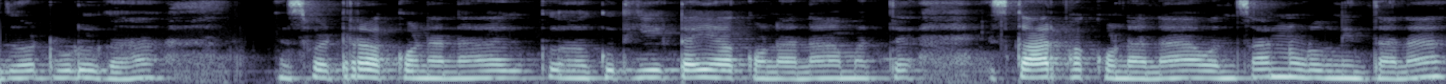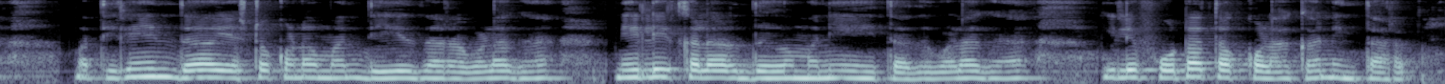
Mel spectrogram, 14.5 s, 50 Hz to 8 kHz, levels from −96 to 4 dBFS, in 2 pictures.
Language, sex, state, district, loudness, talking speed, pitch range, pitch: Kannada, female, Karnataka, Dharwad, -20 LUFS, 135 wpm, 200-215 Hz, 205 Hz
